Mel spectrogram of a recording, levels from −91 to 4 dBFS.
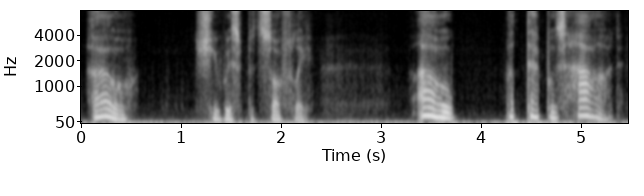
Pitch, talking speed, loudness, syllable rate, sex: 145 Hz, 100 wpm, -18 LUFS, 3.9 syllables/s, male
